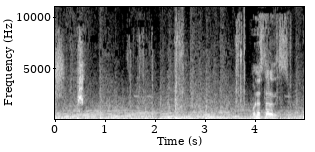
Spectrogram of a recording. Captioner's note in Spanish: Clic de las cámaras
